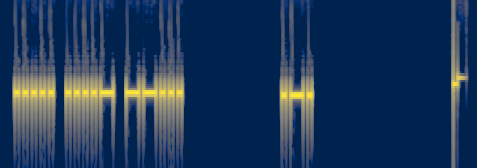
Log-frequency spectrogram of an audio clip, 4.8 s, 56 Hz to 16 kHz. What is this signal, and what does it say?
Morse code, heard as a keyed tone, about 28 wpm, 700 Hz. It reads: 547 R
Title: Worked All Europe DX Contest - QTC Exchange - 28wpm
